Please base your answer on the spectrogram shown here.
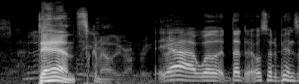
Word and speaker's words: Dansk Melodi Grand Prix: Wow, I love their pronunciation. No, let's get it right. Dansk Melodi Grand Prix.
